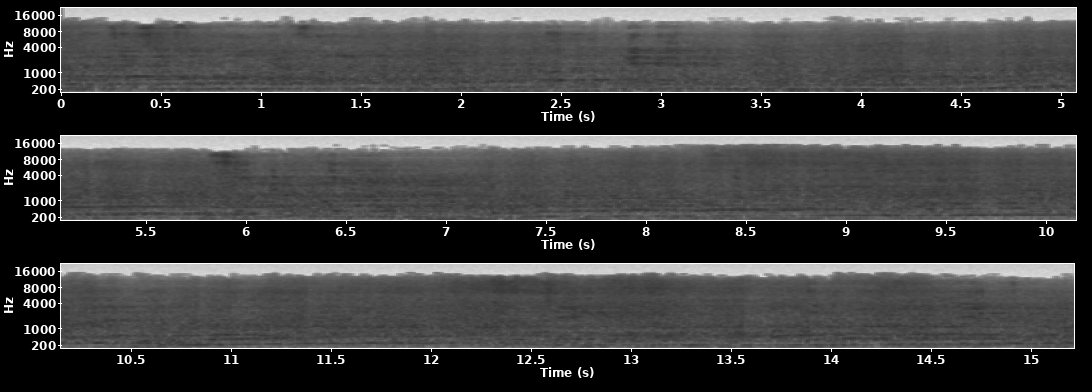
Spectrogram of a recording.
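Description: Several motorcycle engines roar and rev in a large echoing hall.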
